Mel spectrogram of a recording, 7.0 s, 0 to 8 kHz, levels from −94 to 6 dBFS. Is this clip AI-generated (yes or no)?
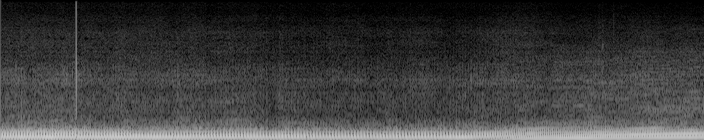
yes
